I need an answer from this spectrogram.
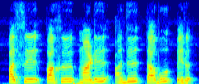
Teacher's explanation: தனக்குரிய ஒரு மாத்திரை அளவிலிருந்து குறையாத உகரம் முற்றியலுகரம். அதாவது தனக்குரிய ஒரு மாத்திரை அளவில் முழுமையாக ஒலிக்கும் உகரம் முற்றியலுகரம். இது எங்கே இடம்பெறும் அப்படின்னா, தனி குறில் எழுத்தை அடுத்து வரும் வல்லின உகரம் தனக்குரிய ஒரு மாத்திரை அளவில் முழுமையாக ஒலிக்குது.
